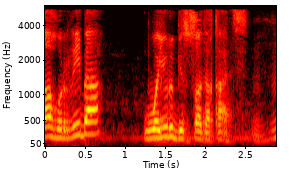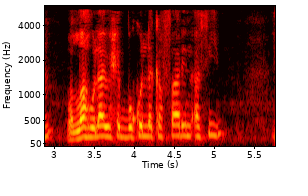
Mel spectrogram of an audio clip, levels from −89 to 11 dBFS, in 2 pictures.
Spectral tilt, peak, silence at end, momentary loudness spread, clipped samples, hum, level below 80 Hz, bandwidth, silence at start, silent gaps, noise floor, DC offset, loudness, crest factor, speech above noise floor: -7 dB/octave; -8 dBFS; 0.65 s; 18 LU; under 0.1%; none; -70 dBFS; 5.8 kHz; 0 s; none; -60 dBFS; under 0.1%; -25 LUFS; 18 dB; 35 dB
